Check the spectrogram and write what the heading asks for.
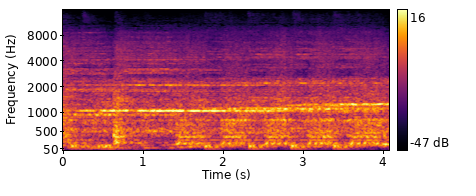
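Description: Live rock band playing loudly: drums under a held, distorted electric guitar note that runs on steadily.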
